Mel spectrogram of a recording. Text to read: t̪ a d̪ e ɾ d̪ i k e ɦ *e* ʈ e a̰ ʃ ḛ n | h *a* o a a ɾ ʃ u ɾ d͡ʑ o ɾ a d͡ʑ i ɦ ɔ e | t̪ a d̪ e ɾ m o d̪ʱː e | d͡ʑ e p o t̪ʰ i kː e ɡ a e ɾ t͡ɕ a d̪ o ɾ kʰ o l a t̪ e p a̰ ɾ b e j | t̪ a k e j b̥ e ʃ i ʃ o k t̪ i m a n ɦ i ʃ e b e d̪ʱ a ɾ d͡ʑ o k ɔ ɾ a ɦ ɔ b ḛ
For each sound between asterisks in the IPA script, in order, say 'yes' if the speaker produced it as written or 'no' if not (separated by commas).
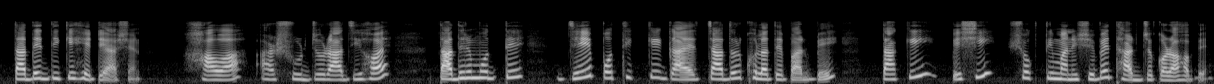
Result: yes, yes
